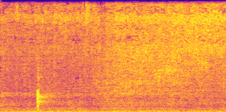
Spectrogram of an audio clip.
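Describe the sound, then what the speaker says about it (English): Butter melting in a pot on a stove over low to medium heat, a soft steady sizzle that grows slightly louder partway through, with one faint light tap near the start. "To this, we're gonna add a teaspoon and a half of butter"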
